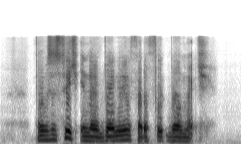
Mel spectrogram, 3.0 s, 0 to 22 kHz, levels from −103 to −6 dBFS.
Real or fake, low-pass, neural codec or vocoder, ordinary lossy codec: fake; none; codec, 16 kHz, 2 kbps, FreqCodec, smaller model; none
